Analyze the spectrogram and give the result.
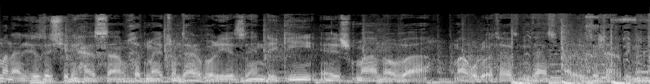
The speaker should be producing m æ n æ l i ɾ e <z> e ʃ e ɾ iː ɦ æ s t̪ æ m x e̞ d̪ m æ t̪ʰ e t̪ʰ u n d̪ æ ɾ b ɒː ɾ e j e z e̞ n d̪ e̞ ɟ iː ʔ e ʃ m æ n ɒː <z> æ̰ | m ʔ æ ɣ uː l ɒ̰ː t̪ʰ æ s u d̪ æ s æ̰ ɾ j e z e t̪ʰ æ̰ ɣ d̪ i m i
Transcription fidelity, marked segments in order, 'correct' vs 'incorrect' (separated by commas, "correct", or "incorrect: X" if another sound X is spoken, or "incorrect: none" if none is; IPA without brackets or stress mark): correct, incorrect: v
